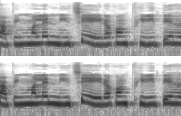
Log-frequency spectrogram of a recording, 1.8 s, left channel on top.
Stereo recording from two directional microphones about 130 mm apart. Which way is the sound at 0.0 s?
40° right (ahead or behind).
